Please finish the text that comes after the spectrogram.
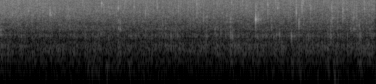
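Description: Battered fish deep-fries in hot oil, a faint, steady bubbling sizzle with a tiny pop near the middle and no voices.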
